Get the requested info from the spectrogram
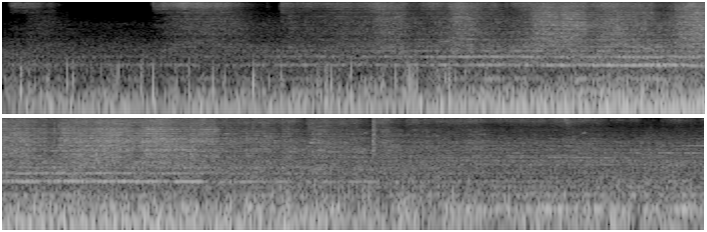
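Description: Freight train passing close by: BNSF diesel locomotives rumble past, followed by tank cars with steel wheels rolling over the rails. The sound grows louder as the locomotives come alongside, and a steady ringing tone holds through the middle seconds.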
